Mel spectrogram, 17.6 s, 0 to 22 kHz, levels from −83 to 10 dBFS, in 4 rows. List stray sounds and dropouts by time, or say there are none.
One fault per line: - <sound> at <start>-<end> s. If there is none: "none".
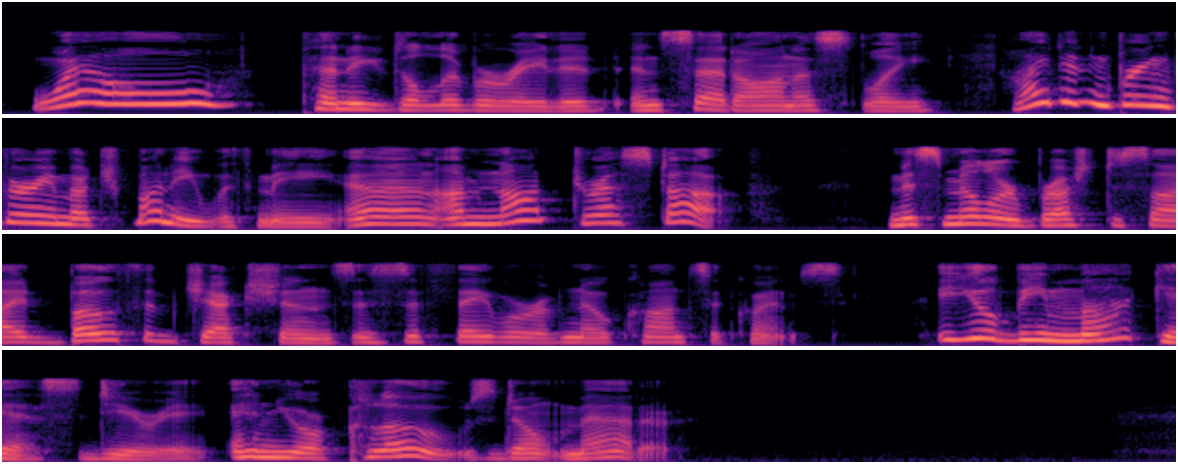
none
